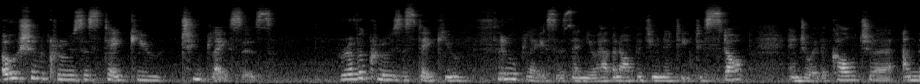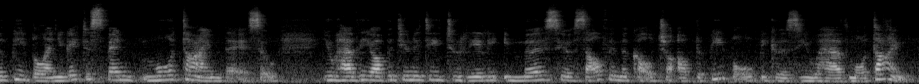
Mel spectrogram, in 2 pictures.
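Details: Adult woman speaking; typical speech.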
